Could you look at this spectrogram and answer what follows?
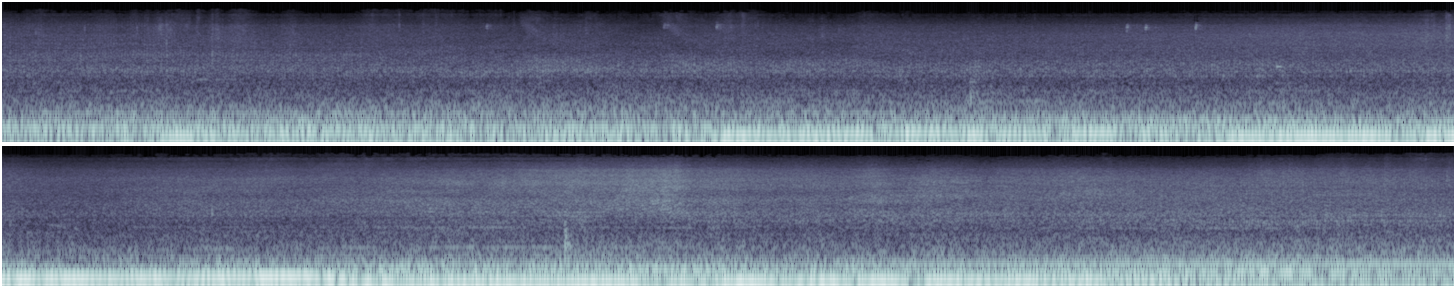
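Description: Low, steady engine rumble.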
